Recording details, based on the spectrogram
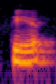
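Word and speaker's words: Bier: Beer. Beer. Beer. Beer. Beer. Beer. Beer. Beer. Beer. Just Beer. like in Beer. English. Just like in English.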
